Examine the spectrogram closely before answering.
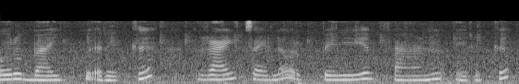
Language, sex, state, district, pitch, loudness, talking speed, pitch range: Tamil, female, Tamil Nadu, Kanyakumari, 220 Hz, -16 LUFS, 105 wpm, 205-250 Hz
